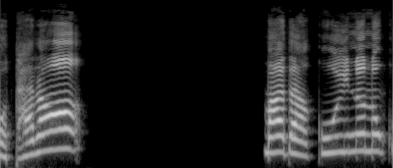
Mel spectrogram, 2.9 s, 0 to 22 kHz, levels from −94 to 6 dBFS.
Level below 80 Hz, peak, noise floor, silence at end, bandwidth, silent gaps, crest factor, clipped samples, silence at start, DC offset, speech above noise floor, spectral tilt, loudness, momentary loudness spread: -70 dBFS; -4 dBFS; under -90 dBFS; 0.05 s; 16 kHz; 0.77-1.97 s; 16 dB; under 0.1%; 0 s; under 0.1%; over 71 dB; 0 dB/octave; -18 LUFS; 9 LU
